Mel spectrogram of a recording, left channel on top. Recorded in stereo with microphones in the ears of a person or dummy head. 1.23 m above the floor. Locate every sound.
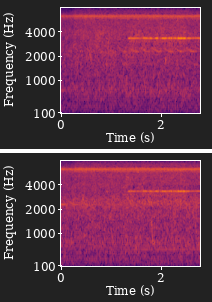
1.3 s a bell: 10° right (ahead or behind), 4 m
